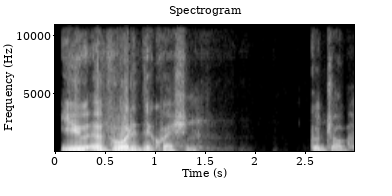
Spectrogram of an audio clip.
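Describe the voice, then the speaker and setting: A man's voice: low voice, takes it slowly, a little mellow. A man hosting a casual livestream, swearing often and talking in a blunt, combative way. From Northern Ireland. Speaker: livestream host.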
